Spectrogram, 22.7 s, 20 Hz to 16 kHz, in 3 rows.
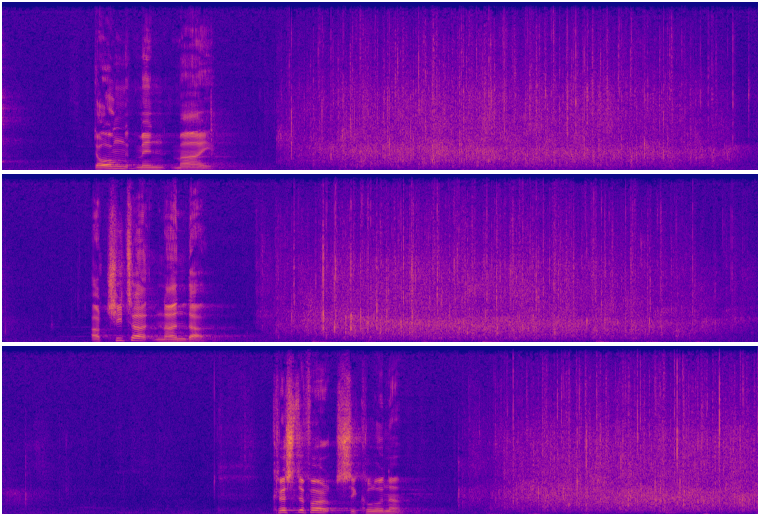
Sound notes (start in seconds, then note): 2.6 applause; 10.1 applause; 19.6 applause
